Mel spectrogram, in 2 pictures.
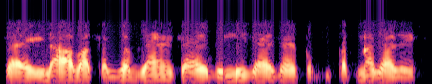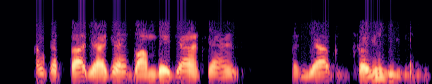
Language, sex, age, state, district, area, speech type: Hindi, male, 60+, Uttar Pradesh, Mau, rural, conversation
